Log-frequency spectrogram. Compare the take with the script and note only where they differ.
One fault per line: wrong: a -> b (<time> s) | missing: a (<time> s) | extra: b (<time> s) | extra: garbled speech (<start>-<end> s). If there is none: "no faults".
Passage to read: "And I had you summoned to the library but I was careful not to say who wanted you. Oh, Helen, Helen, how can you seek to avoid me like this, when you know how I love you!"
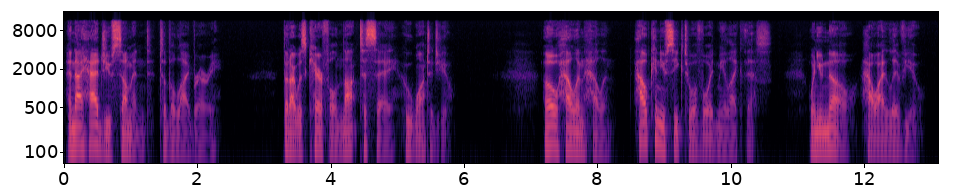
wrong: love -> live (12.3 s)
